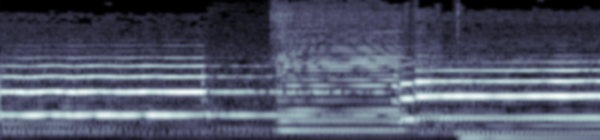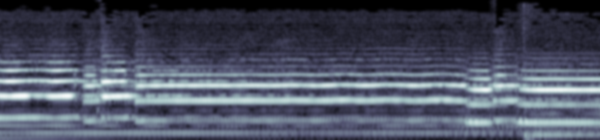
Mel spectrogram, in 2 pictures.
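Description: Smooth jazz played on sampled virtual instruments: a V Horns flugelhorn plays a slow lead melody of long held notes, sliding into some of them with pitch-wheel bends, over a bass line and a string pad.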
